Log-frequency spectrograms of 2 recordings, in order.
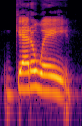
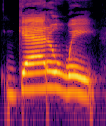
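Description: First: The T in get sounds like a quick R. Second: The same.

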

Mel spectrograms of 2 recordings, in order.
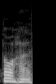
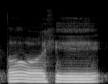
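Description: First: The final vowel sounds like 'a'. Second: The final vowel sounds like 'i'. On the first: This is the usual reading without imala. "Cuma dikata toha" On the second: This is the reading with imala in another tradition. "Mereka baca tohi"

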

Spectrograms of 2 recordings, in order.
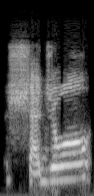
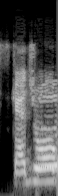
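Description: First: A pronunciation that sounds pretentious. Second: A pronunciation that sounds ordinary. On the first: The speaker is trying to sound sophisticated. The speaker calls it wrong. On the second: The speaker is talking normally. The speaker calls it right.

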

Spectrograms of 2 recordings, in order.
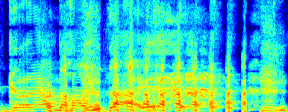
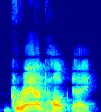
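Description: First: It is said in his original accent. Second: It is said in his usual accent.

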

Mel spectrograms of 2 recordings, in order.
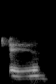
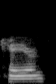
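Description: First: It is said in an Australian accent, without R. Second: It is said in an American accent, with R.

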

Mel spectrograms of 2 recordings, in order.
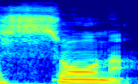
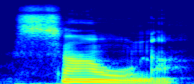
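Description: First: The word is said with a relaxed English pronunciation. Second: The word is said with full-mouthed Finnish pronunciation. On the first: The speaker calls it wrong. "it's not a sauna" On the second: The speaker calls it right. "Sauna is actually sauna"

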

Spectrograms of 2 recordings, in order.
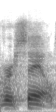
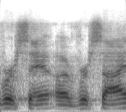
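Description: First: The name is said with the local Kentucky pronunciation. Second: The name is said with its French pronunciation. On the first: "they call it Versailles. They say everything different" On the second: "they have a Versailles there"

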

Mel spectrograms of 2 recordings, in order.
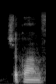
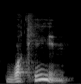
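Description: First: The name begins with a J sound. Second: The name begins with an H-like sound. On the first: The speaker calls it wrong. "Oh, I am so wrong" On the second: The speaker calls it right. "It's Joaquin"

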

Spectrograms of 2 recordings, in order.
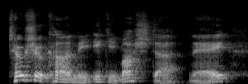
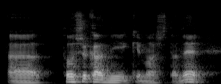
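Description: First: It is said with a heavy American accent. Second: It is said with a natural Japanese accent. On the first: "I would occasionally just do that for comedic effect" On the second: "rather than"

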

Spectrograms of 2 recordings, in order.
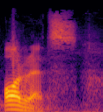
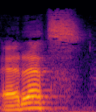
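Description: First: The first vowel sounds like 'o'. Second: The first vowel sounds like 'e'. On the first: The word stands at the end of a verse. "or it could be read Oretz" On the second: The word stands in the middle of a verse. "so it could be read Eretz"

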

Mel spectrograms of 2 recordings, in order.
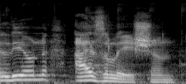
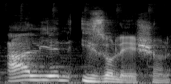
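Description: First: It is said with English pronunciation. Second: It is said with Italian pronunciation.

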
